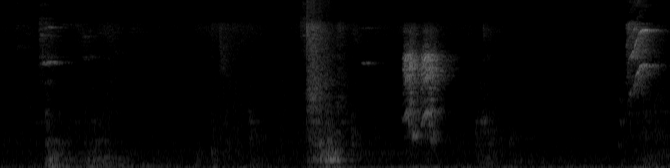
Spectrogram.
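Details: A caged pair of Gouldian finches pecking at jute placed in their nest that morning; a few scattered short chirps, one clearer tonal call in the middle, with soft rustling and pecking noises between quiet gaps.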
